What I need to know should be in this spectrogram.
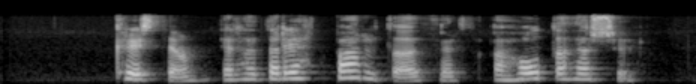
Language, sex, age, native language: Icelandic, female, 30-39, Icelandic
